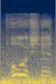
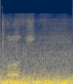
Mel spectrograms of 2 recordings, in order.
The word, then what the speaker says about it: Porsche: driven a Porsche and I know I'm pronouncing it wrong and everyone's going to go say it's Porsche Justin not Porche but I've never actually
